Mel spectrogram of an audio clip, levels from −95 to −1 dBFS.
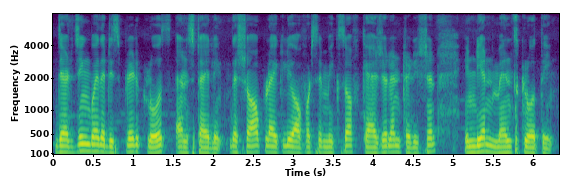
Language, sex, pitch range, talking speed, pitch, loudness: English, male, 115-130 Hz, 190 wpm, 125 Hz, -15 LUFS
